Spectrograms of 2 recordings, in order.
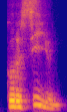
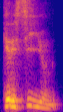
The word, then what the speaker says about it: كرسي: How did I know how to pronounce this word? Kursiyun. What if I would have said something else? Kirsiyun, karsiyun.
